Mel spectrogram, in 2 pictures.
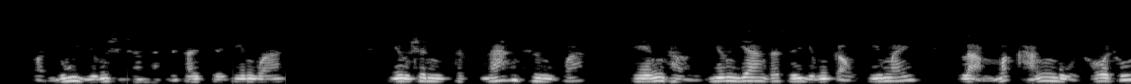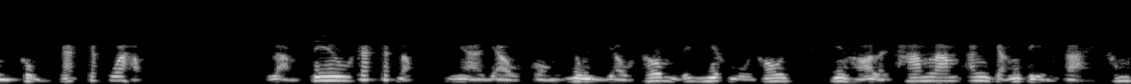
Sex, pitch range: male, 145-205 Hz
